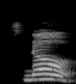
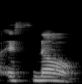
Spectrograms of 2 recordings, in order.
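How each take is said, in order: First: The s and n are joined with no vowel. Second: A short vowel is inserted between s and n. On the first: The speaker calls it right. "saya perhatikan kalau ada S sama N" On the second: The speaker calls it wrong.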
